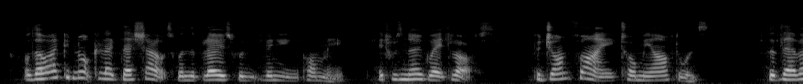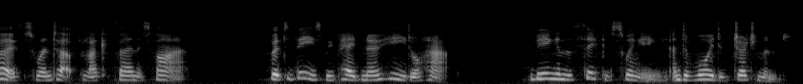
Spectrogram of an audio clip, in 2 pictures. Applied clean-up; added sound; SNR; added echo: none; none; none; none.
